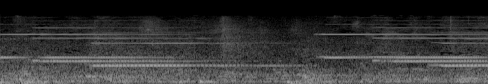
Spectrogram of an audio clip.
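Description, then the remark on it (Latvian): A chamber bell rings continuously for about five seconds in the Latvian parliament (Saeima) during an extraordinary session, called before deputies register attendance: a steady, loud, unbroken electric tone over a faint murmur of room noise. “Paldies, lūdzu zvanu.”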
